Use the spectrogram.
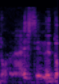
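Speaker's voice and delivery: breathy hushed echo of どないしてんねん; whisper. Acted. Guard hushing his friend, repeating どないしてんねん in a whisper. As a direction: mutter どないしてんねん under your breath. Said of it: "お前、そんな怒って".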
